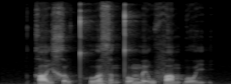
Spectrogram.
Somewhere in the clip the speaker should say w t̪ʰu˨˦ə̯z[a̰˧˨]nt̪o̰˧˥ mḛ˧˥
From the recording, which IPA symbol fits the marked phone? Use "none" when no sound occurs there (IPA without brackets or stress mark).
ə̰˧˨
